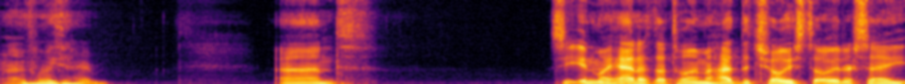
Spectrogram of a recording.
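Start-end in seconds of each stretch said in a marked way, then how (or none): 0.0-0.7 voice breaking a little, cracking, pitched up. Retelling a plea to a woman at the car park: imitating own voice cracking. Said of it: "I made my voice kinda crack a bit".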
